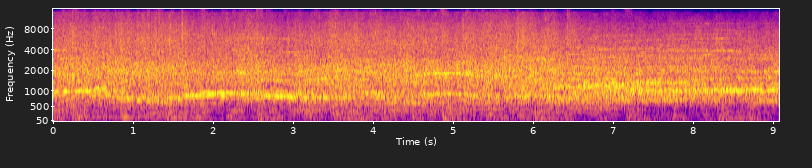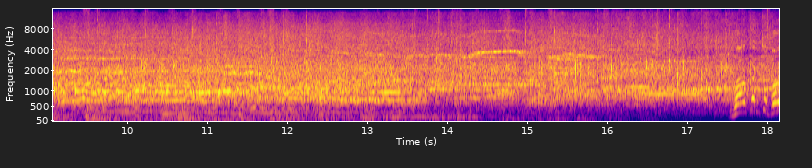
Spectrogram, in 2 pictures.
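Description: Audience applauding over loud theme music. About thirteen and a half seconds in the music's bass drops away and the applause carries on more quietly.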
